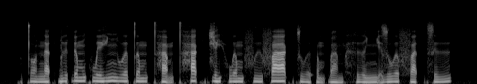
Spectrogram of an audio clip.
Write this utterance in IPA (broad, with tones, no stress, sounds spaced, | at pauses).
t̪ ɔ̤˨˩ n a˨˩ t̚ ɓ ɨ˧ ɗ ə˧ m k w e˨˦ j ɲ u˧ ə̯ t̪ ə˧ m t̪ʰ a̰˧˨ m t̪ʰ a˦˥ k̚ t͡ɕ ə˧ j h w ə˧ m f ɨ˨˦ f aː˦˥ k̚ s ṳ˨˩ ə̯ ʔ ə̰˧˨ m ɓ a̤˨˩ m h ɨ˧˩ ə̯ ɲ ɛ̰˧˨ z u˧ ə̯ f a˨˩ t̚ s ɨ˨˦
